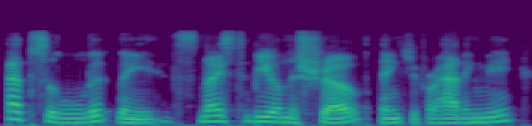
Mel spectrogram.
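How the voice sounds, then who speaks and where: A man's voice: mid-range voice, a little fast, dry recording, highs cut off. A man from Sweden, a podcast guest, talking casually and often repeating words as he restarts. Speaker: guest, company founder.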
